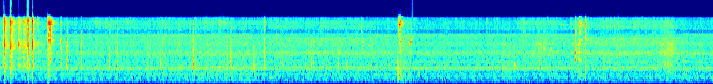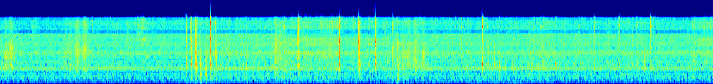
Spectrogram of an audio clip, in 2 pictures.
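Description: Metal hand tools clinking and scraping against a truck's air dryer housing and valve block: scattered sharp clicks and clanks, a flurry at the start and another about two-thirds of the way through. Beneath them, a steady engine-like hum with one constant tone.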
